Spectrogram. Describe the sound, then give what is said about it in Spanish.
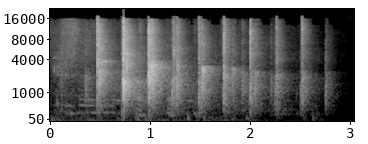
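Hand clapping from an audience at a neighborhood homework-help school event: a short run of about ten sharp, separate claps at a fairly even pace, growing lighter toward the end. “Un aplauso.”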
